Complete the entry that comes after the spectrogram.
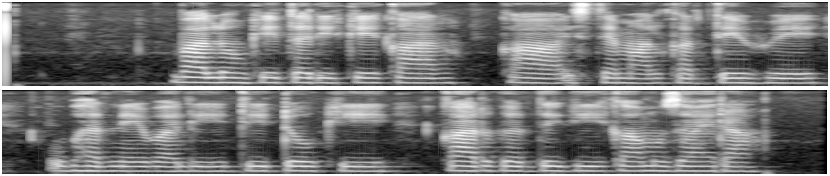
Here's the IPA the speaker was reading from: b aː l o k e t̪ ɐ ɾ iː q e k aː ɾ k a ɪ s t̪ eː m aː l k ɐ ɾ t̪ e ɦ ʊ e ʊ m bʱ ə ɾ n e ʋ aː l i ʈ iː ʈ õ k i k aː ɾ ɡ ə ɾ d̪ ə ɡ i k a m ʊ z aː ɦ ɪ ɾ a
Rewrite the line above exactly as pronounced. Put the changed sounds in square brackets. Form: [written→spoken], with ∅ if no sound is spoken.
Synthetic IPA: b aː l [o→õ] k e t̪ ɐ ɾ iː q e k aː ɾ k a ɪ s t̪ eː m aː l k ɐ ɾ t̪ e ɦ ʊ e ʊ [m→∅] bʱ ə ɾ n e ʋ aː l i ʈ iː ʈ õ k i k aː ɾ ɡ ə ɾ d̪ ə ɡ i k a m ʊ z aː ɦ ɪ ɾ a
